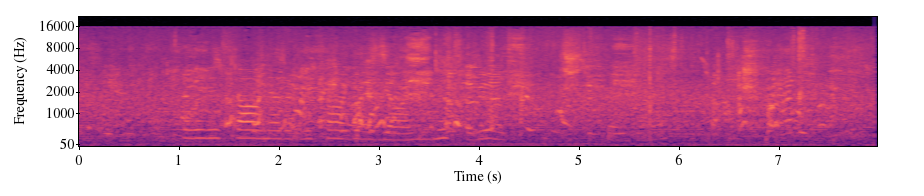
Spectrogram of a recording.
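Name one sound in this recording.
An elderly man talks close by.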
